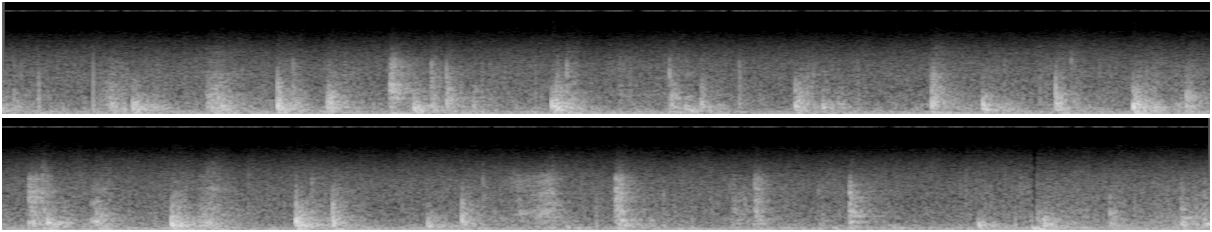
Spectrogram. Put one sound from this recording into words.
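Footsteps thud steadily.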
